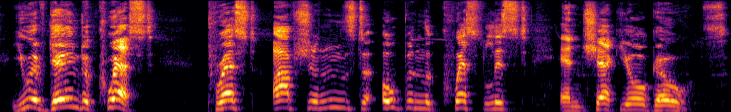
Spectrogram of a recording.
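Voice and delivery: booming, exaggerated game-tutorial read; loud, drawn-out mock instructions; mock tutorial announcer. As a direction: read the on-screen text like an overblown announcer.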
